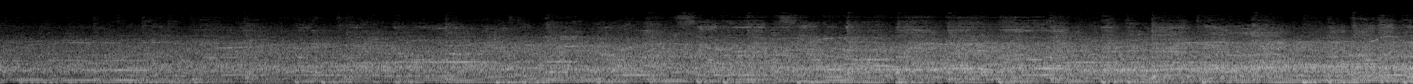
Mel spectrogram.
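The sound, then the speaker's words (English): A huge stadium crowd at a Cubs–Red Sox spring baseball game roars and cheers after Bodie's home run, in a dense, sustained wash of noise that holds steady and swells slightly louder toward the end, with scattered shouts and whoops inside it. “This huge crowd, they love it.”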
